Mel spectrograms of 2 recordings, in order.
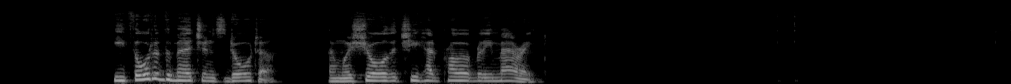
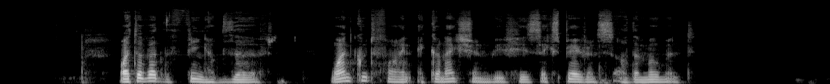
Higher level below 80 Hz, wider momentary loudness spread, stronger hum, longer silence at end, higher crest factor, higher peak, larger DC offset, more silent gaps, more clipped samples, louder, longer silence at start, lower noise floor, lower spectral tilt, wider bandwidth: second, -72 dBFS vs -56 dBFS; about the same, 9 LU vs 9 LU; neither; first, 4.75 s vs 1.4 s; about the same, 20 dB vs 24 dB; second, -14 dBFS vs 0 dBFS; neither; neither; neither; second, -32 LUFS vs -24 LUFS; first, 1.15 s vs 0.8 s; about the same, under -90 dBFS vs under -90 dBFS; about the same, -5.5 dB/octave vs -6 dB/octave; about the same, 13 kHz vs 14 kHz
